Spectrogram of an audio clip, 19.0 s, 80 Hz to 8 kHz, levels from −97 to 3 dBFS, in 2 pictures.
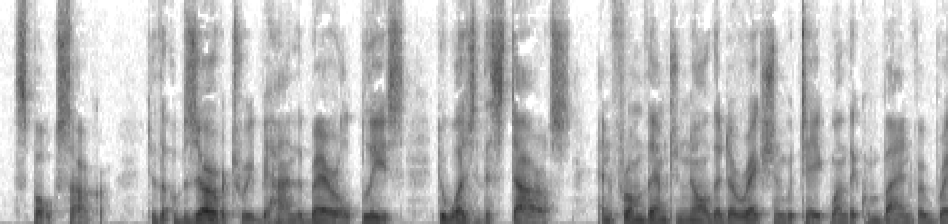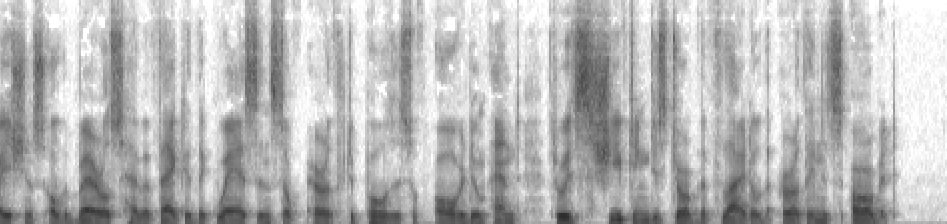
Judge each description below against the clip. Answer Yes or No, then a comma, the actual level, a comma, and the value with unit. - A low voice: Yes, low, 115 Hz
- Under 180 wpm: Yes, average, 160 wpm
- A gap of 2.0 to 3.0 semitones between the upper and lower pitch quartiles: Yes, narrow, 2.5 semitones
